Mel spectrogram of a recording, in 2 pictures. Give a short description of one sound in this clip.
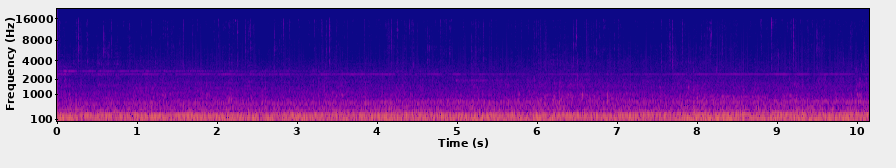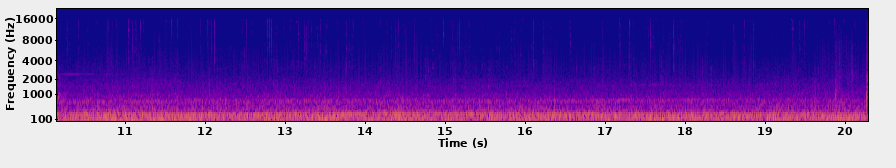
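Fires crackle and hiss softly.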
